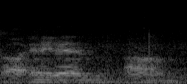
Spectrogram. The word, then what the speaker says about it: n8n: Officially, it's N8N. Right. People, you just call it N8 or Yeah.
